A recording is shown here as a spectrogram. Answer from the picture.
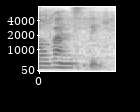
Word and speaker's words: Wednesday: Получається, що ми, коли читаємо це слово при вимові, ми пропускаємо літеру першу D та другу літеру І. І вимовляємо Wednesday. Скорочення до Wednesday є W і D.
